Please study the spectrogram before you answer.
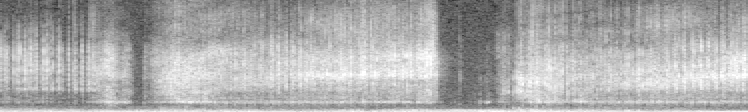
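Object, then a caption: Soft silicone facial cleansing brush. A small, solid, pink soft silicone facial cleansing brush is held near a microphone and moved from the left side to the right. Fingernails scratch and rub across its silicone bristle surface, making a continuous bright, crackly scratching and tearing sound. The sound drops out briefly twice before resuming.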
